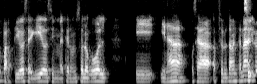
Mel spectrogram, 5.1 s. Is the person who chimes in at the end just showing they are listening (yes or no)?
no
